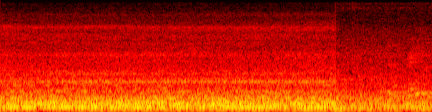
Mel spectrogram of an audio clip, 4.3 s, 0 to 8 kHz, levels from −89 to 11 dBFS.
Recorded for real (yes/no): yes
